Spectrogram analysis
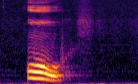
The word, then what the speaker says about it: u: So u is as in English, when 2 o comes together, we pronounce it so close sound with that, as in soon, like u, a little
